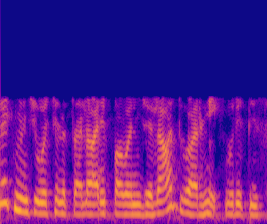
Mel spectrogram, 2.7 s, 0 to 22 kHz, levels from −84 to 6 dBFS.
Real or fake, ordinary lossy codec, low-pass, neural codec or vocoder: fake; none; 3.6 kHz; codec, 24 kHz, 6 kbps, HILCodec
